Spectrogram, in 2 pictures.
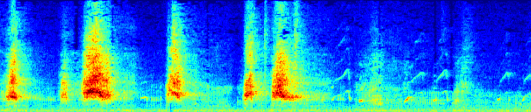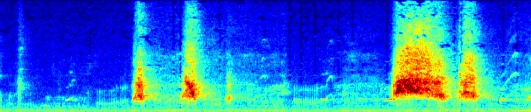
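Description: Raccoon calling in a series of short, noisy chittering cries: several in the first three seconds, two more around seven seconds, and the loudest near the end.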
